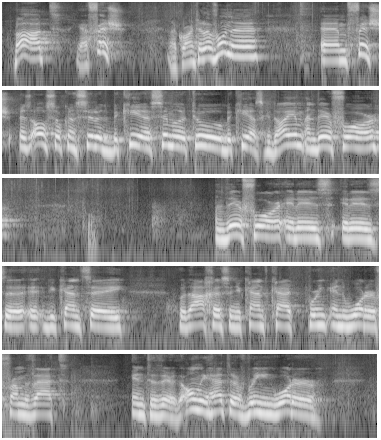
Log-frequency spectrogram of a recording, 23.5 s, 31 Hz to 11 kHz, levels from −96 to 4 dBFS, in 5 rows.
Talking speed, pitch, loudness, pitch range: 125 wpm, 185 Hz, -12 LUFS, 165-210 Hz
